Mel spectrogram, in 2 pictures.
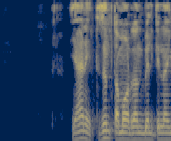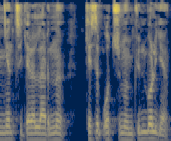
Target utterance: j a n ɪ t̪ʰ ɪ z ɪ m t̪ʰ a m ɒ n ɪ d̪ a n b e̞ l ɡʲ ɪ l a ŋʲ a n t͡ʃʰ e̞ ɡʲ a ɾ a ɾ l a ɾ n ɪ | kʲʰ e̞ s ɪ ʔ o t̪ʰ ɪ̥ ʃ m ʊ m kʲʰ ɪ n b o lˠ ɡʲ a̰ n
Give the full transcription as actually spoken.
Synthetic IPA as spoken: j a n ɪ t̪ʰ ɪ z ɪ m t̪ʰ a m ɒ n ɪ d̪ a n b e̞ l ɡʲ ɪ l a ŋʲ a n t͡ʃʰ e̞ ɡʲ a ɾ a l a ɾ n ɪ | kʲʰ e̞ s ɪ p o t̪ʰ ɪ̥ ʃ m ʊ m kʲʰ ɪ n b o lˠ ɡʲ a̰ n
